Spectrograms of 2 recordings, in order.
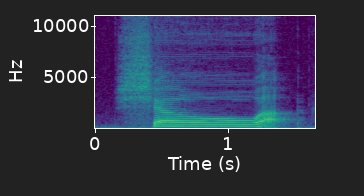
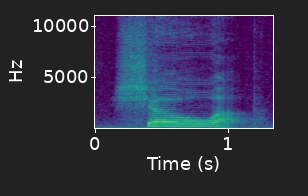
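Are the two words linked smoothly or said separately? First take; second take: linked; linked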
